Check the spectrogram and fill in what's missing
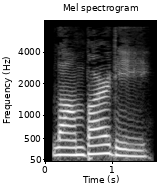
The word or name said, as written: lombardi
